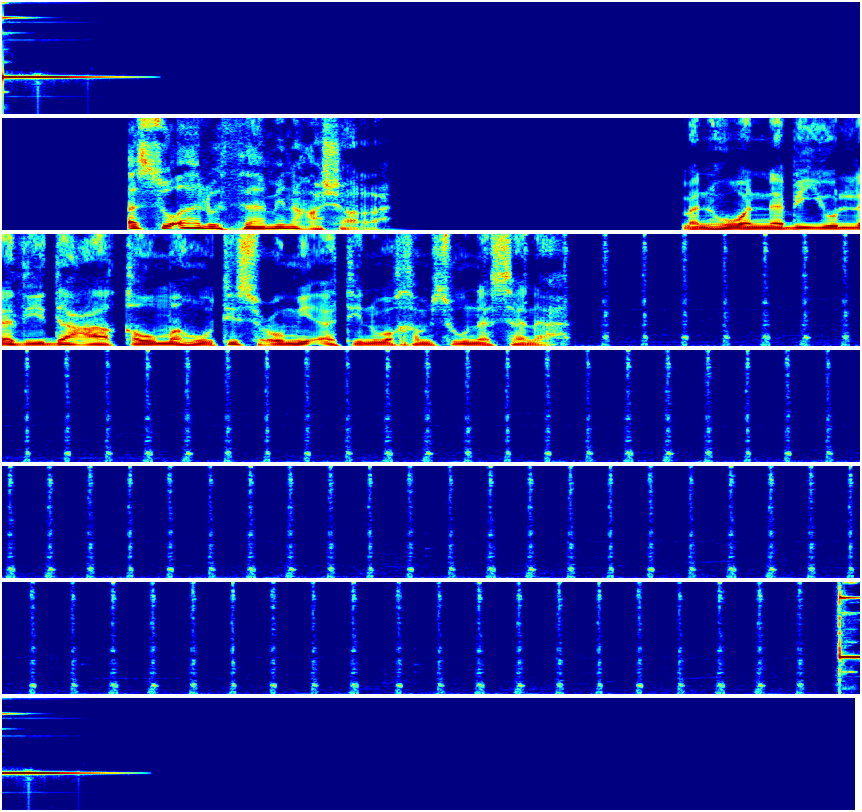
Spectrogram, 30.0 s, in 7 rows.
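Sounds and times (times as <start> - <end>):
bright ding: 0.0 - 0.8, 25.6 - 26.5
clock ticking: 9.6 - 25.6.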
